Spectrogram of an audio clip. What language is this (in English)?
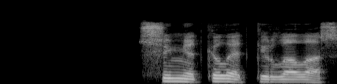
Mari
